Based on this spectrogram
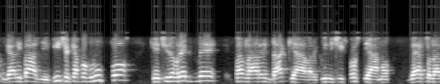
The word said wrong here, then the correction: Chiavari: Sei a Chiavari, ho detto bene oggi? Sì, sono a Chiavari,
